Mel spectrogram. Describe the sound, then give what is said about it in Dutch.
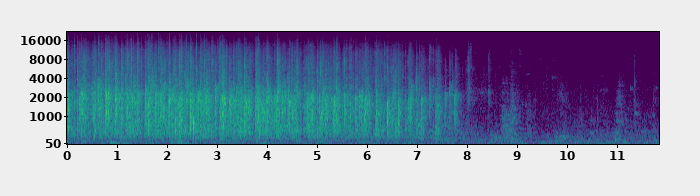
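Audience applause at a presentation event: dense, steady clapping for about eight seconds, then thinning to faint scattered claps over quiet background noise. “applaus alsjeblieft.”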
